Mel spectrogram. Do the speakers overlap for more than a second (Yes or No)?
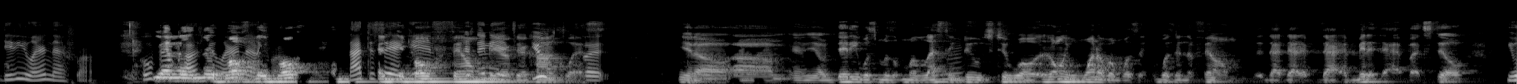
Yes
